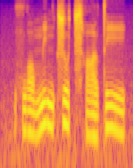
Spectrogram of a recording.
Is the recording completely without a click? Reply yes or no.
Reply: yes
